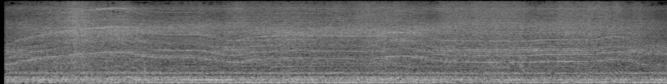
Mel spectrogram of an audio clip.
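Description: Electric motor and propeller of a small foam RC airplane whining in flight, its pitch slowly rising and falling as the throttle changes while the plane hovers and manoeuvres, with a steady low hum underneath.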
